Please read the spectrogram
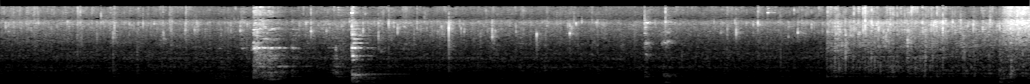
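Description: Chopped onion, dry red chillies and a mustard-seed and urad dal tempering sizzling in hot oil in a kadai, with a metal spatula knocking and scraping the pan a couple of times. The sizzle grows louder about eight seconds in.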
